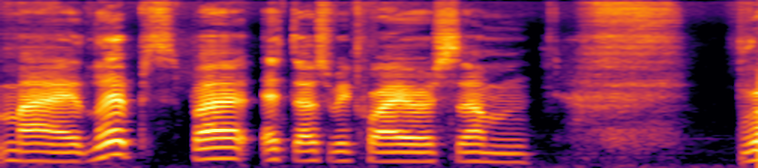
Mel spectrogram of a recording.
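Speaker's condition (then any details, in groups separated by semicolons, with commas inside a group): Bulbar onset ALS; lip, voice, breath stacking, resistance breathing device exercises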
